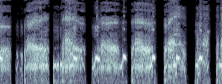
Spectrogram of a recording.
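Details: {'text': 'White-breasted waterhen lure recording: harsh, croaking grunts delivered in steady bursts about two per second, each note rough and broad with a brief squeaky upturn, separated by short silent gaps.'}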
